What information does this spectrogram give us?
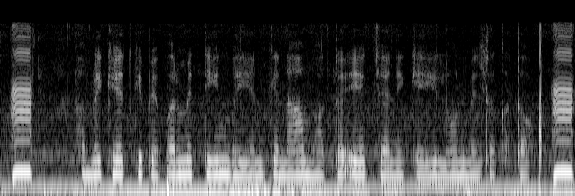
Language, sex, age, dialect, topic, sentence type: Bhojpuri, female, 18-24, Western, banking, question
